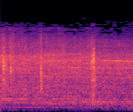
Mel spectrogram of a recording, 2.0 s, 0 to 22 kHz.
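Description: Lada 21074 rally car's engine failing: its steady running note fades out about half a second in, leaving road and tyre noise with mechanical clatter and two sharp knocks as the car rolls on. The crew take it for the engine blowing apart.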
